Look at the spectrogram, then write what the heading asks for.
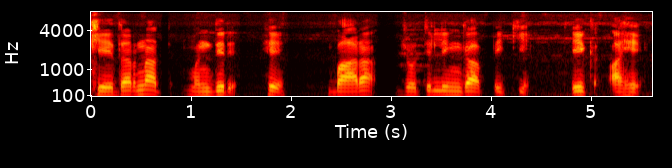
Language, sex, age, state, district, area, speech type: Marathi, male, 18-30, Maharashtra, Sangli, urban, read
